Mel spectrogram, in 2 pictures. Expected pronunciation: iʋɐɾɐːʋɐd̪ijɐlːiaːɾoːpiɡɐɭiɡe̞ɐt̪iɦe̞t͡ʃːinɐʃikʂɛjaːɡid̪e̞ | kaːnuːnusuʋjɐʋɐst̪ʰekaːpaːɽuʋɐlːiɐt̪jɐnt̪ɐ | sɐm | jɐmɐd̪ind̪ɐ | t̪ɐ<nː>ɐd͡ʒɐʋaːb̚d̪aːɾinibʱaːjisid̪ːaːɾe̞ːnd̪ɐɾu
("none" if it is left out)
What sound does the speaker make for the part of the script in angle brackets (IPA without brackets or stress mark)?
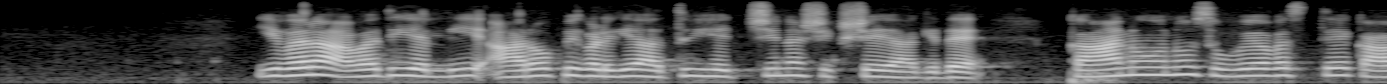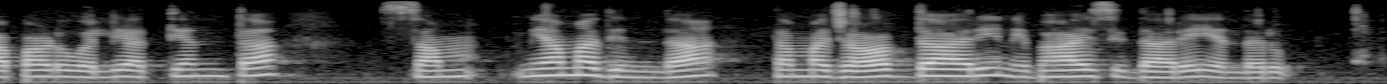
mː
